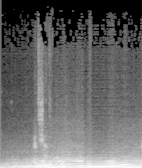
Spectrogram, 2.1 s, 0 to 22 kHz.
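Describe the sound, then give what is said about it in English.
A Lamborghini Huracan STO with 631 horsepower is driven at full throttle, its engine giving a loud, sustained high-revving roar with strong harmonic tones and a brief break partway through before the note carries on. “I was in the Lamborghini Huracan STO 631 horsepower, and I was driving that thing like I stole it. Yeah. Full throttle, go ahead.”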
